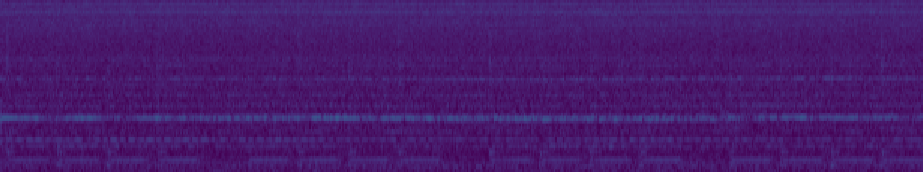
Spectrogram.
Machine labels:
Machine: slide rail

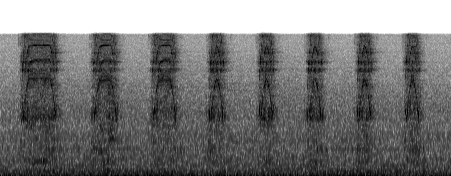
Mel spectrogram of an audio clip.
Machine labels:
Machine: slide rail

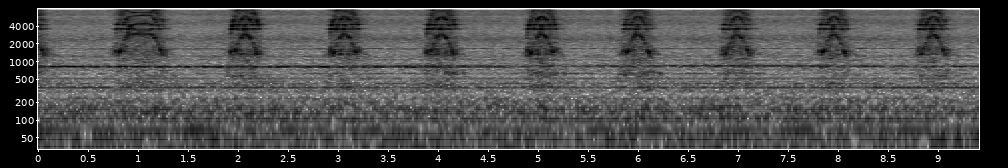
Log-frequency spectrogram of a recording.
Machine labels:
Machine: slide rail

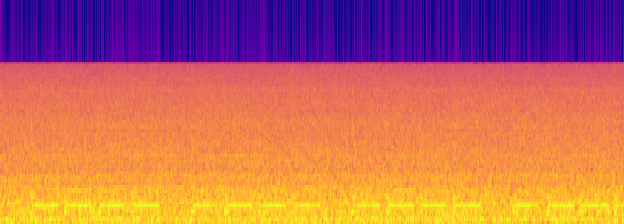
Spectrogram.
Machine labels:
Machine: slide rail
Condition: normal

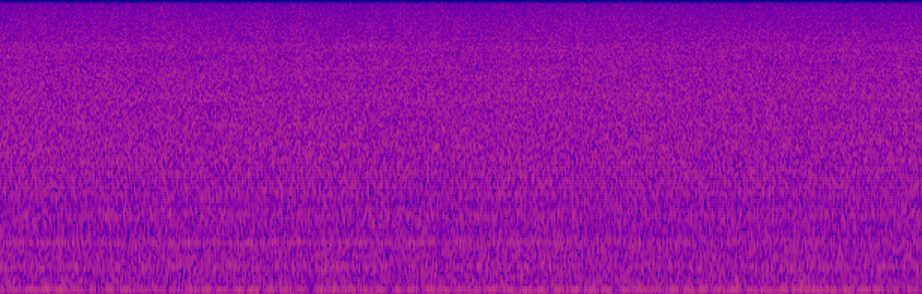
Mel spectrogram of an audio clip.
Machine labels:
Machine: fan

